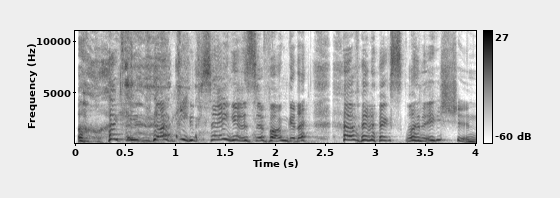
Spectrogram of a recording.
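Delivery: high, laughing, self-mocking tone.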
